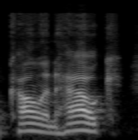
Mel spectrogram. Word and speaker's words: Houck: Now that I've seen Colin play, I also know I was pronouncing his last name wrong. So Colin Houck, number 68 of 99, green paper.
